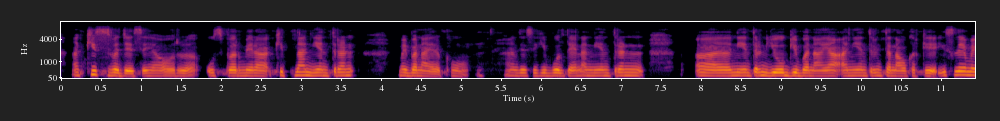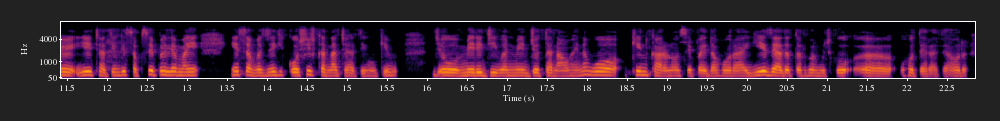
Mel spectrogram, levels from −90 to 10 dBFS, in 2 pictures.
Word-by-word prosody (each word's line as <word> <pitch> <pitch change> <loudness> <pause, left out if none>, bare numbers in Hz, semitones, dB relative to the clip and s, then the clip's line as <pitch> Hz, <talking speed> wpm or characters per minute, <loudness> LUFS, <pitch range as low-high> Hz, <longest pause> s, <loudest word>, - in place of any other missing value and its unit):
अ, 185 - -4
किस 235 -4 +1
वज़ह 170 -4 +5
से 160 - +1
है 160 0 -5
और 80 0 -3 0.4
उस 175 - -12
पर 170 -1 +3
मेरा 165 -2 0
कितना 195 -1 -2
नियंत्रण 185 0 -1 0.6
मैं 180 -1 -1
बनाए 160 -5 0
रखूँ। 160 -3 -8 0.5
अ, 175 - -7
जैसे 170 0 -3
कि 170 - -4
बोलते 165 -2 +2
हैं 165 - -2
ना, - - -4
नियंत्रण 175 +1 -2 0.7
अ, - - -3 0.4
नियंत्रण 180 +1 +1
योग्य 180 0 +5
बनाया, 165 -1 0
अनियंत्रण 170 +1 -3
तनाव 160 -3 -1
करके 165 -1 +1
इसलिए 215 +2 +3
मैं 205 -1 +3 0.2
ये 215 +2 +8
चाहती 175 +3 -2
हूँ 190 - -4
कि 215 - +4
सबसे 200 +3 +3
पहले 210 -2 +4
मैं 195 -1 -1 0.6
ये 220 - +2
समझने 190 -2 0
की 205 - -7
कोशिश 190 +5 +3
करना 170 -4 0
चाहती 160 -2 -5
हूँ 160 -1 -7
कि 95 - -2 0.6
जो - - +6 0.2
मेरे 185 +1 +5
जीवन 175 -1 +1
में 175 -1 -2
जो 180 +3 +2
तनाव 155 -2 -3
है 165 - -7
ना, 225 - -3
वो 210 -3 +2
किन 220 -1 +2
कारणों 165 -1 -2
से - - 0
पैदा 160 0 0
हो 165 0 -1
रहा 160 0 -4
है। 165 0 -2
ये 220 +1 +11
ज़्यादातर 170 -4 +2
मुझको 165 +1 0
अ, 155 -3 -1 0.2
होता 165 -5 -1
रहता 150 - -8
है - - -8
और 165 0 -3
175 Hz, 180 wpm, -24 LUFS, 165-190 Hz, 0.7 s, ये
